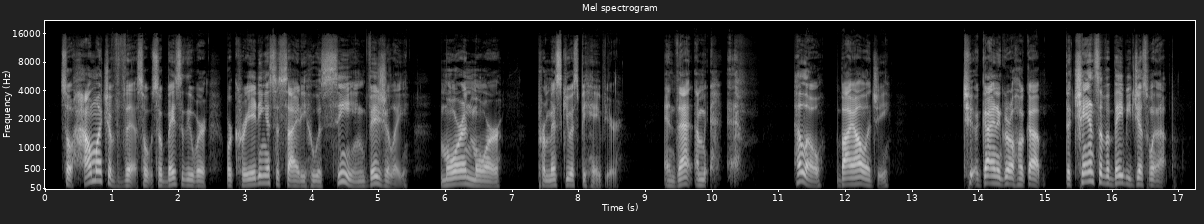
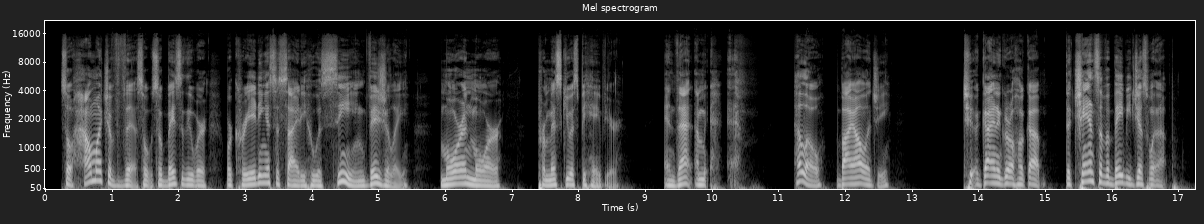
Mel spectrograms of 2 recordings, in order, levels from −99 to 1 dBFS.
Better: second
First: thin; very; fading below 450 Hz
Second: none

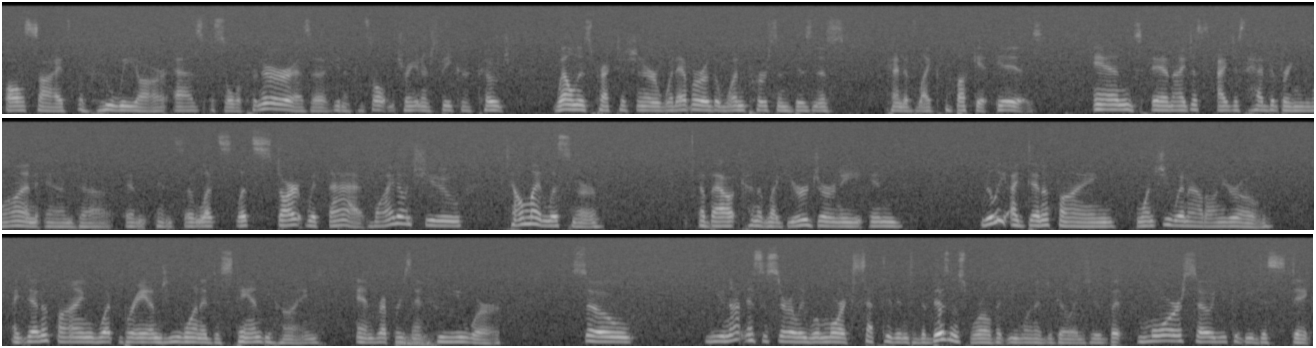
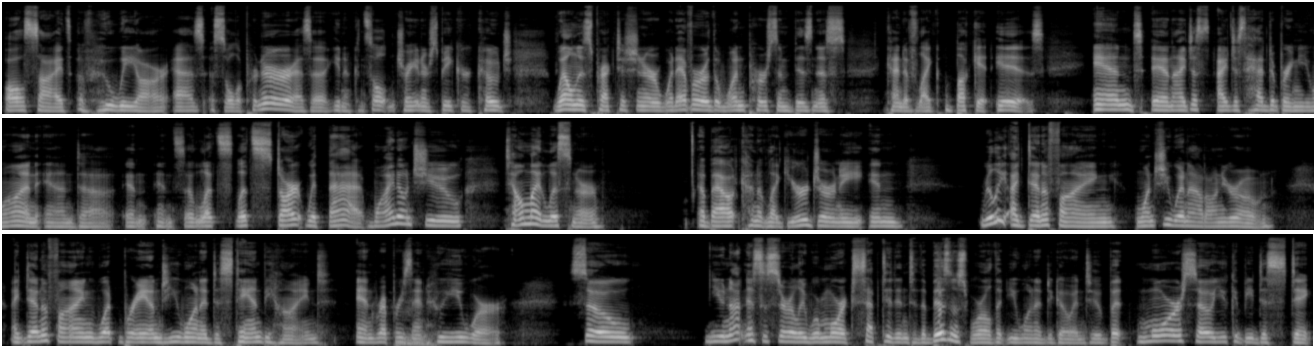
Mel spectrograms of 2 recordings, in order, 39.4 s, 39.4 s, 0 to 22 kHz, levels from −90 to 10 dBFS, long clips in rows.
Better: second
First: hiss; loud; throughout; 1 dB below the speech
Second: none

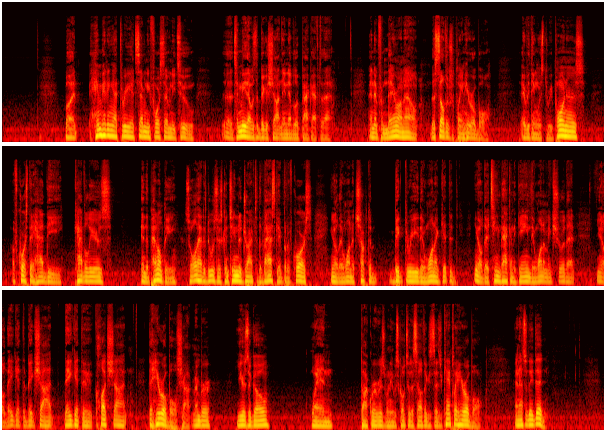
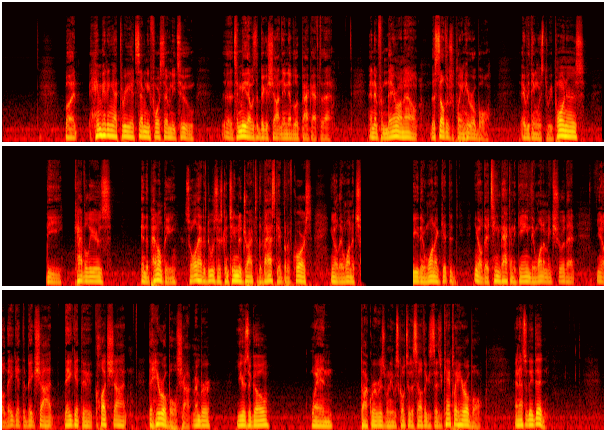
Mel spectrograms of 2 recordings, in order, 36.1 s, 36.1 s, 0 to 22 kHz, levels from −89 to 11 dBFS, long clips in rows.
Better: first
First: none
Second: audio cutting out; at 12 s for 1 s and at 19 s for 1 s

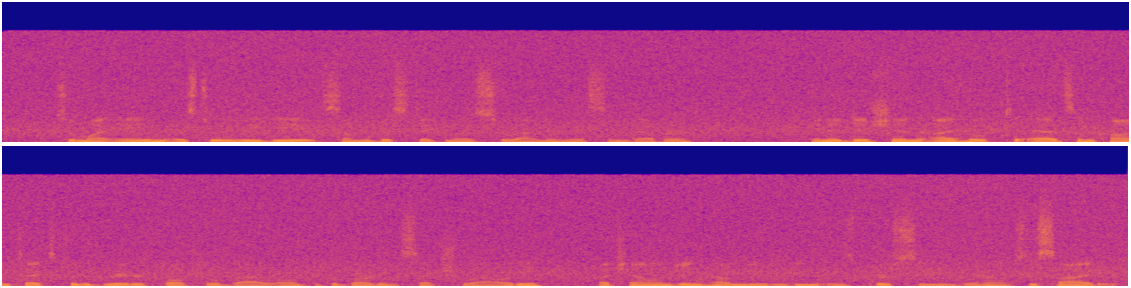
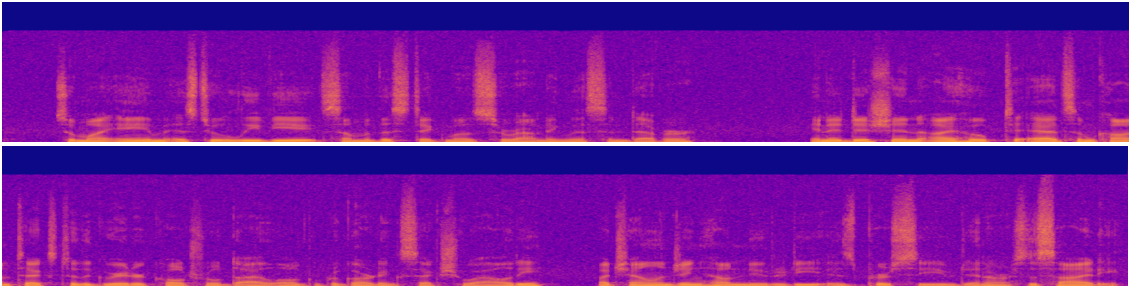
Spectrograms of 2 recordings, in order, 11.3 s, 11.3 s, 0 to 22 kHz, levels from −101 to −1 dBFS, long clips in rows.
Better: second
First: hiss; loud; throughout; 3 dB below the speech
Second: hiss; faint; throughout; 25 dB below the speech

